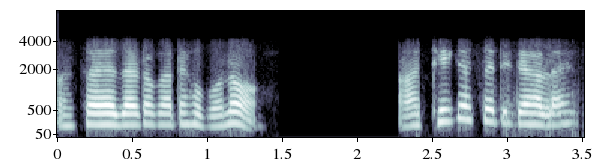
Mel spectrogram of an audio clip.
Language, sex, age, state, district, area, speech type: Assamese, female, 18-30, Assam, Morigaon, rural, conversation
